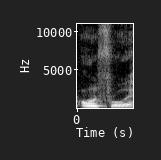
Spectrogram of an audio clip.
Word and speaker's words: Onfroy: But so his birth name, if you want to know more really details about him, his birth name is Josiah Dwayne Onfray, or Onfroy, however you pronounce it. I think it's Onfray, but it's spelled O-N-F-R-O-Y, but I think it's Onfray.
